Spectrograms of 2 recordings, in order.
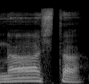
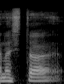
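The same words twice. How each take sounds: First: The first vowel is long. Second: The first vowel is short. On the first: The speaker calls it right. "Nun alif panjang" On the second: The speaker calls it wrong. "Kalau kita sebut nashta, nashta, orang tak faham"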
